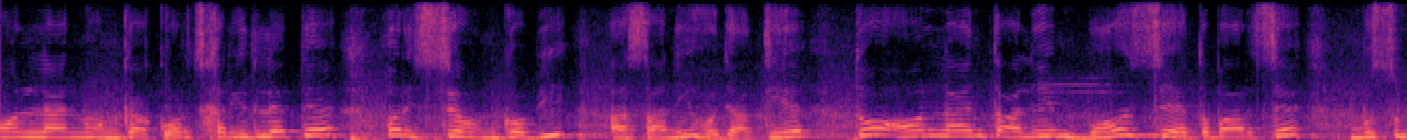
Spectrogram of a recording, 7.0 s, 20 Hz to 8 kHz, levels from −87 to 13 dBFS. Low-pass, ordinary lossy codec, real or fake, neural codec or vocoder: none; none; real; none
